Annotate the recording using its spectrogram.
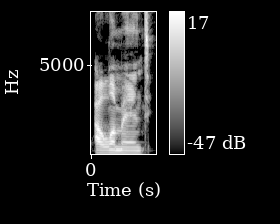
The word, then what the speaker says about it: LMNT: As you know, Element is an elite hydration pack. So it's spelled LMNT, but it sounds like Element.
